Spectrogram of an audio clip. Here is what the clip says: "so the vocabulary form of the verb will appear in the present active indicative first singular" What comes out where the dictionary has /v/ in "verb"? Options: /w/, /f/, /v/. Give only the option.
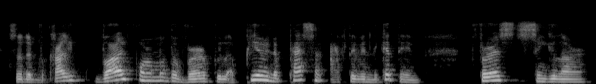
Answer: /v/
